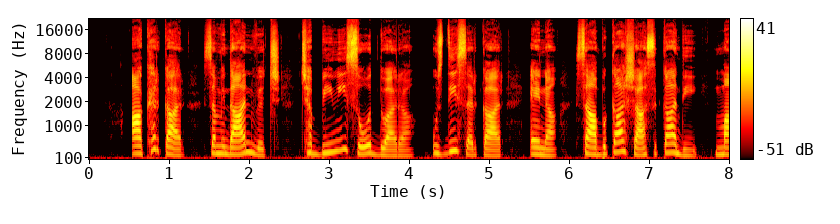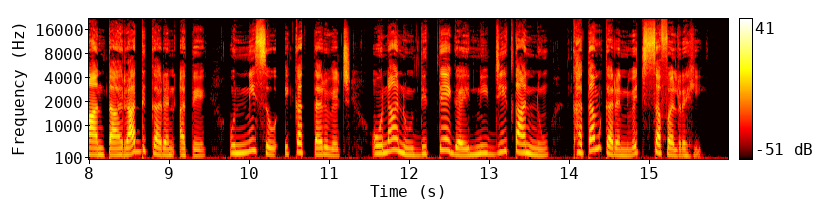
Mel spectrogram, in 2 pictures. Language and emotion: Punjabi, neutral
